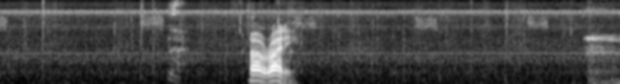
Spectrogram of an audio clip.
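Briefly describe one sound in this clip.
Footsteps crunch on dirt and leaves.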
